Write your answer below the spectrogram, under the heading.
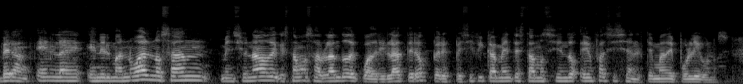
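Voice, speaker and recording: The speech runs very fast with hardly any pauses. Pitch varies in an ordinary way. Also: man, fairly high pitch for a man. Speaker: primary school teacher. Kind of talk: lesson. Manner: soft-spoken.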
